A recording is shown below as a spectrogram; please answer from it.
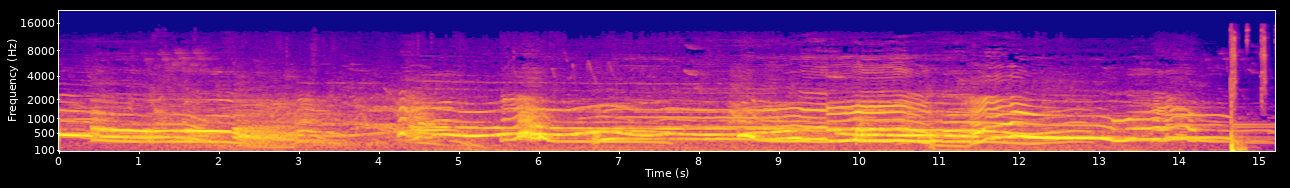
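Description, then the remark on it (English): A pack of wolves howls together in a sustained chorus, long overlapping wavering tones rising and falling against each other, steady in loudness, with a brief sharp click near the end. “they might gather as a pack and howl together to both mark their territory and also strengthen pack bonds”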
